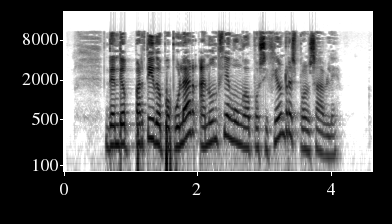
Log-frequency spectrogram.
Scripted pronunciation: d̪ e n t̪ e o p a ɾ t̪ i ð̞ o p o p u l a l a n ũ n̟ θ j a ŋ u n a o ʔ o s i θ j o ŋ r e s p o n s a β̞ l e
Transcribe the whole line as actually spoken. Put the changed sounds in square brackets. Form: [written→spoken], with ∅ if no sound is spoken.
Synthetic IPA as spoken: d̪ e n [t̪→d̪] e o p a ɾ t̪ i ð̞ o p o p u l a [l→ɾ] a n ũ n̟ θ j a ŋ u [n→ŋ] a o [ʔ→p] o s i θ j o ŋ r e s p o n s a β̞ l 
